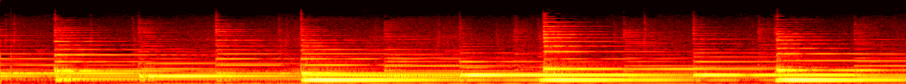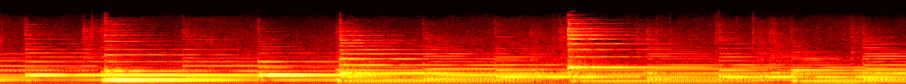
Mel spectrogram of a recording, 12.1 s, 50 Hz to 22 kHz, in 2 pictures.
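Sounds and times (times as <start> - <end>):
harp plucked notes: 0.0 - 12.0.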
